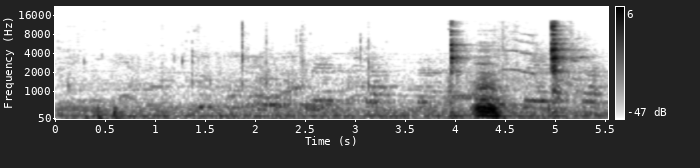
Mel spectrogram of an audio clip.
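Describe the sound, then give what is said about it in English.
A spoon clinks against a plate while avocado toast is eaten. A faint low hum runs under quiet handling, then two sharp metallic clinks come with a short scraping burst between them. “This toast is so good. I'm eating avocado toast with a spoon.”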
